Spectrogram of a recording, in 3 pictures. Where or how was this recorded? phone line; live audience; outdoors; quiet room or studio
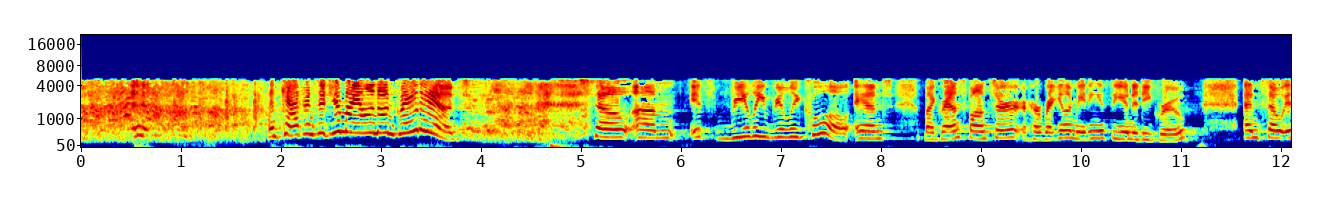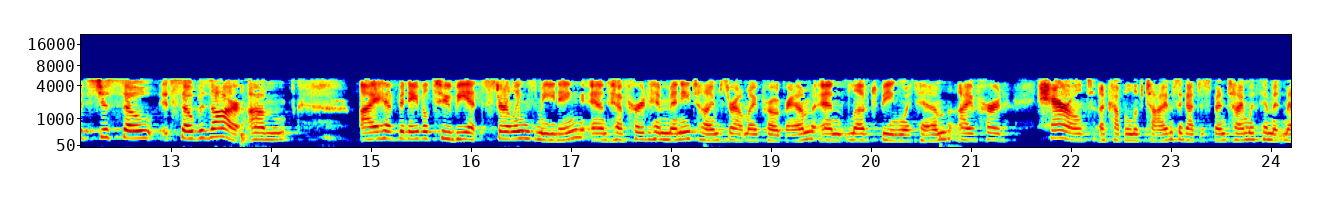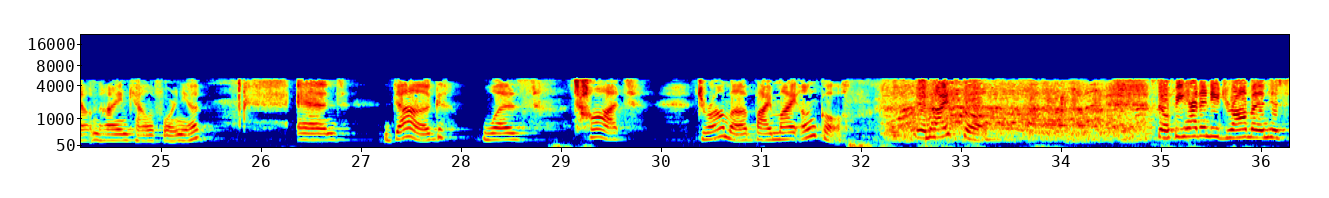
live audience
